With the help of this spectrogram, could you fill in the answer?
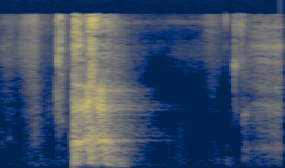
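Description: One loud cough bursts out after a short intake of breath, harsh and rough, then fades into silence before a faint rustling noise near the end. No one speaks.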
